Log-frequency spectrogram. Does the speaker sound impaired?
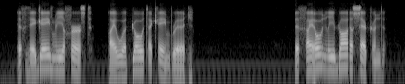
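Yes: ALS, through a speech-generating device; no cure or therapy offered.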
